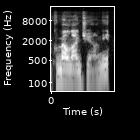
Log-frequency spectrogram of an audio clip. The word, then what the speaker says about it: Kumail Nanjiani: I'm Kumail Nanjiani. Kumail Nanjiani, Night Thoughts, Hulu.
